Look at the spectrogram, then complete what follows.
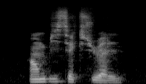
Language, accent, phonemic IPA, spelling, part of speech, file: French, France, /ɑ̃.bi.zɛk.sɥɛl/, ambisexuel, adjective, LL-Q150 (fra)-ambisexuel.wav
- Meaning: ambisexual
